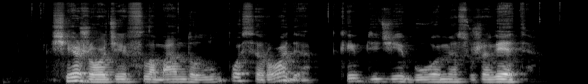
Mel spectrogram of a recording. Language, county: Lithuanian, Vilnius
